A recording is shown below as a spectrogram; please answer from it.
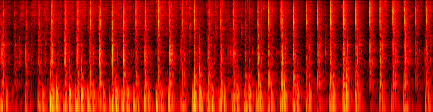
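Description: A homemade octopus rig of plastic figures on wire-hooked jigs, jigged on a line so it rattles and taps rapidly against a table, about seven or eight sharp ticks a second with a low thud in each.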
